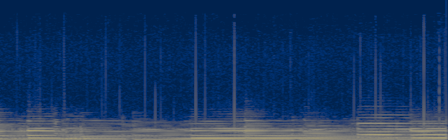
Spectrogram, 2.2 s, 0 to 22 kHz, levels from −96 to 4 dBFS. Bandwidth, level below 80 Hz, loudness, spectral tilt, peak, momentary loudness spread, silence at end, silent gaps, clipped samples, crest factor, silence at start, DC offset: 13.5 kHz; -52 dBFS; -31 LUFS; -7.5 dB/octave; -18 dBFS; 8 LU; 0 s; none; under 0.1%; 14 dB; 0 s; under 0.1%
